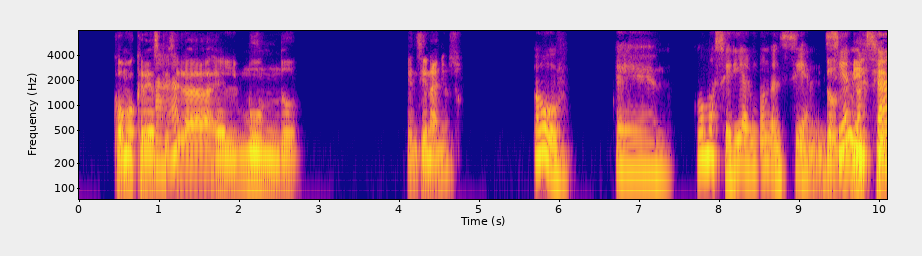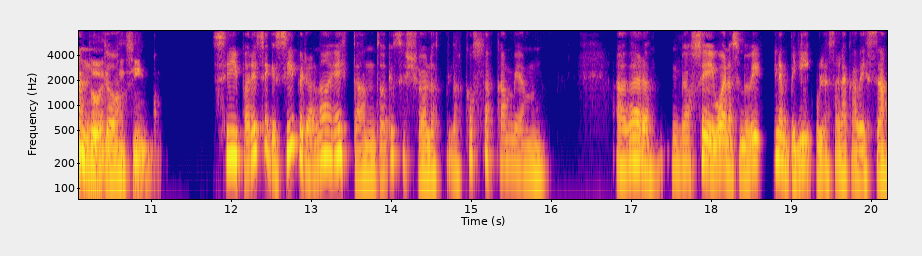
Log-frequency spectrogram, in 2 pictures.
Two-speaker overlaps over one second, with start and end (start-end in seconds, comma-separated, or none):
9.4-10.8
